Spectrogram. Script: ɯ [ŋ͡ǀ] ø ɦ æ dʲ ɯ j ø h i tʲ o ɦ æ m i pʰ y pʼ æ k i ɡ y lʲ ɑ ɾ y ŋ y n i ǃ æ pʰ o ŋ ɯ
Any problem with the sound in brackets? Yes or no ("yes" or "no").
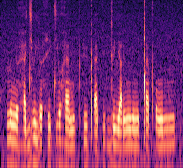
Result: yes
